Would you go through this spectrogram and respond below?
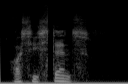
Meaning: assistant, person who assists, aid
- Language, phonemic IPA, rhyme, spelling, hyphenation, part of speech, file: Dutch, /ˌɑ.siˈstɛnt/, -ɛnt, assistent, as‧sis‧tent, noun, Nl-assistent.ogg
